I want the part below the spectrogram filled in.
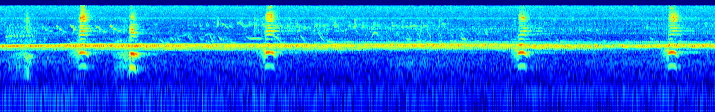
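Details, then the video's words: Canada goose calling out danger while standing on an arbor: sharp, loud honks given singly or in quick pairs with pauses of a second or more, over a constant high droning hum and low background rumble. "Canada Goose Calling Out Danger While Standing on Arbor"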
